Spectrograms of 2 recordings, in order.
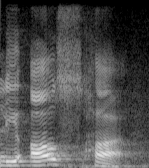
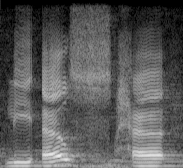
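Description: First: The vowel after li sounds dark, like 'o'. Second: The vowel after li sounds thin, like 'a'. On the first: The speaker calls it wrong. "Jangan dibaca li asha, li o" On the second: The speaker calls it right. "Hamzah tipis"

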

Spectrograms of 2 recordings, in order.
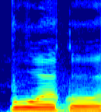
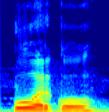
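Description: The two takes are said the same way.

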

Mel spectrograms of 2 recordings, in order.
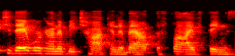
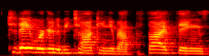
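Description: First: It is said with flat, low energy. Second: It is said with lively, upbeat energy. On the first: The speaker calls it wrong. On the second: The speaker calls it right.

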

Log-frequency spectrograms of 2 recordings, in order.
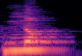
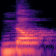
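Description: First: It is said in a very condescending tone. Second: It is said in a plain, neutral tone.

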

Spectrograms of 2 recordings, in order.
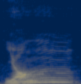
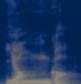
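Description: First: The ng flows into the vowel with no g. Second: The ng is followed by a hard g. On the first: The speaker calls it right. "영어 is the right one" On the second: The speaker calls it wrong. "I heard lots of Korean learners pronounce it like 영어"

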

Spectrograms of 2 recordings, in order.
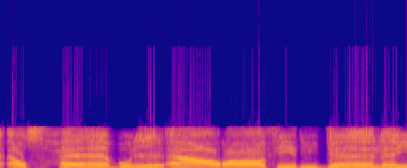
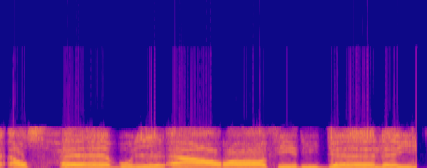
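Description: The two takes are said the same way.

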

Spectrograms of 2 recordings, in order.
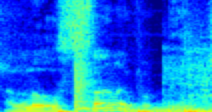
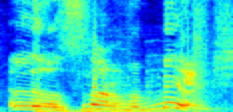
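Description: First: It is said plainly, without extra force. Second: It is said loudly, with extra punch.

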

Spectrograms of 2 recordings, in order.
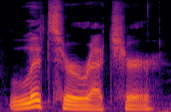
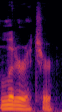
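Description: First: The word is said slowly, every syllable clear. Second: The word is said quickly, syllables squeezed together. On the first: "let me say it slow" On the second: "we really compress that"

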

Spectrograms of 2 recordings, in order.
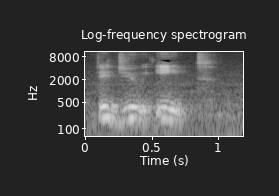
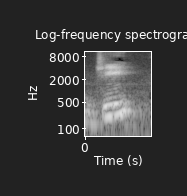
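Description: First: It is said plainly, word by word. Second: It is run together in a Wisconsin accent.

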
